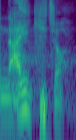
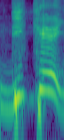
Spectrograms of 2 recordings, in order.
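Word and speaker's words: Nike: 근데 이 니골라 당이라는 그 단어를 보면 그 단어 안에는 그 그리스 신화에 나오는 승리의 여신 니케, 영어로는 발음이 나이키죠.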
